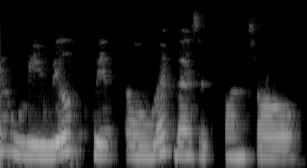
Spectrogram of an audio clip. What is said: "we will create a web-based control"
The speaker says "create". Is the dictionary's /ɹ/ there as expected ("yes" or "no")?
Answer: no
